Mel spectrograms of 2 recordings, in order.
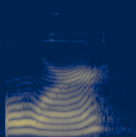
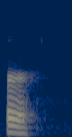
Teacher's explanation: The full form is or, and the weak form is just er.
